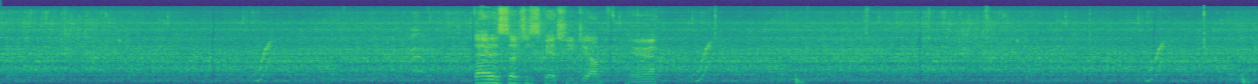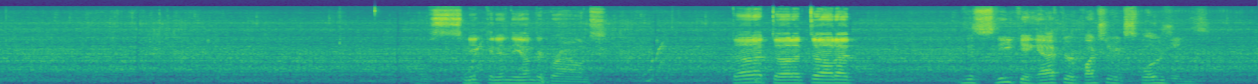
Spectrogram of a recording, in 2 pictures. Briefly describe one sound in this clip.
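Water pours and splashes steadily.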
